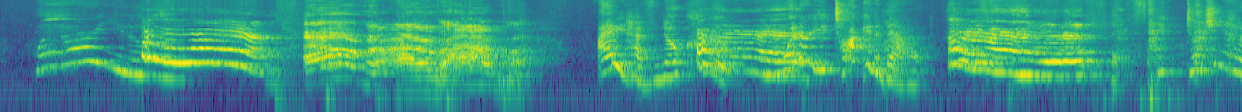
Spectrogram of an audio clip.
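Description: A dog howls and whines in long, wavering, almost voice-like cries, three drawn-out bouts separated by brief pauses.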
